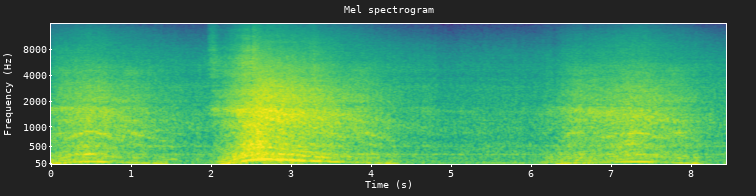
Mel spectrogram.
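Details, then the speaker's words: Car with LPG conversion that stalled right after switching from petrol to gas, now running on LPG: two throttle blips, engine climbing and falling back to quiet idle, revs picking up cleanly with no obvious stumble. "Şu anda araba gazda. Şu an gazda, tamam. Gazda araba."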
